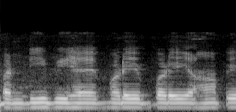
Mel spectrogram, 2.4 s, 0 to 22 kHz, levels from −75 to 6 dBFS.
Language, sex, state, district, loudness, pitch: Hindi, male, Maharashtra, Mumbai Suburban, -14 LUFS, 120 Hz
